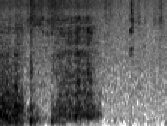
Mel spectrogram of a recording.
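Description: Near silence, with two faint, soft swells of noise, each about half a second long.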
